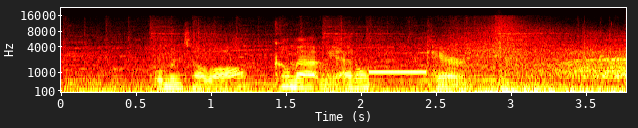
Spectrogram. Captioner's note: beep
